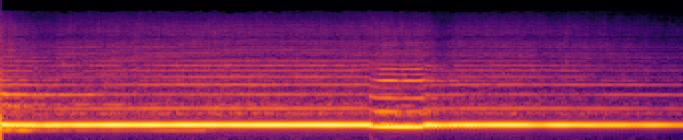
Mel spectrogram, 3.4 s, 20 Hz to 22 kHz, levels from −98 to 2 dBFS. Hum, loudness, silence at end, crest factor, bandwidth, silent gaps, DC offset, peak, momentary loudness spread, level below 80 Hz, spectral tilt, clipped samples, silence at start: none; -8 LUFS; 0 s; 6 dB; 5.8 kHz; none; under 0.1%; 0 dBFS; 5 LU; -74 dBFS; -2.5 dB/octave; under 0.1%; 0 s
